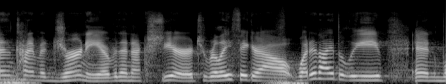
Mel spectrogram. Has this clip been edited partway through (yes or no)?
no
